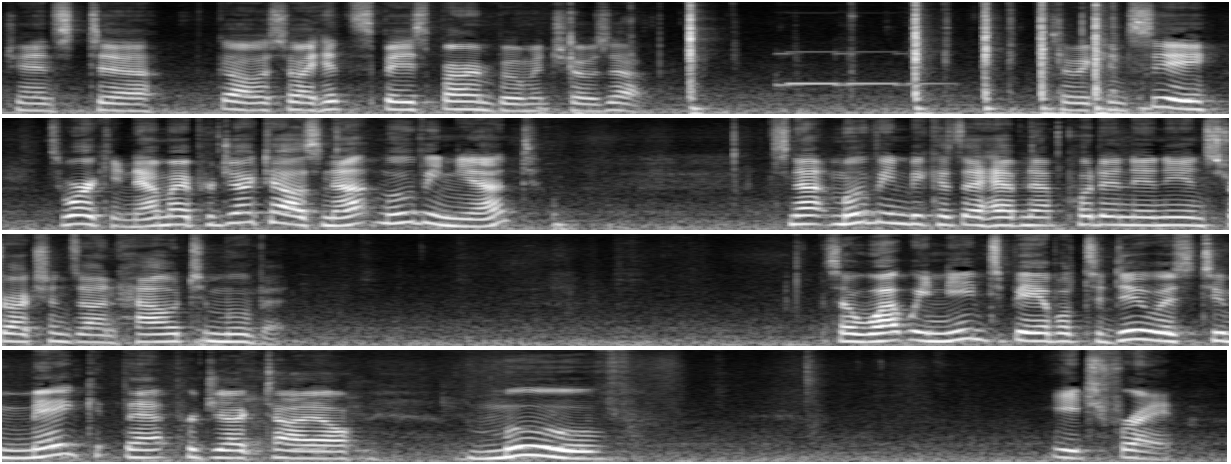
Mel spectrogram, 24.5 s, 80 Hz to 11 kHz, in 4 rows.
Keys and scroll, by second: 2.8 Left, 5.1 Left.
